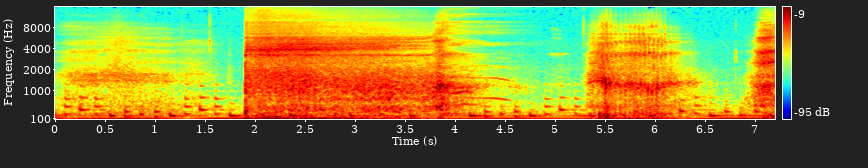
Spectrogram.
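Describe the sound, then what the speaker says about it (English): Heavy, close breathing right in the ear during a tense scene in the Stories Untold game, slow drawn-out rasping inhales and exhales in several waves, with no talk. "Someone's breathing in my ear."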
